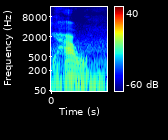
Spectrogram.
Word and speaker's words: Yahweh: That's not even the true pronunciation, man. It's Yahweh. Right?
